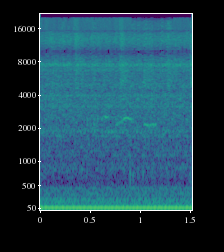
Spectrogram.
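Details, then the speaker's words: VW Passat petrol after oil sensor replacement: starts up, deep steady even idle with no knocks or misses; oil warning gone. "I'm going to chuck this in bin, we're of the assumption that that was the issue. Starts up, it's fine."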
